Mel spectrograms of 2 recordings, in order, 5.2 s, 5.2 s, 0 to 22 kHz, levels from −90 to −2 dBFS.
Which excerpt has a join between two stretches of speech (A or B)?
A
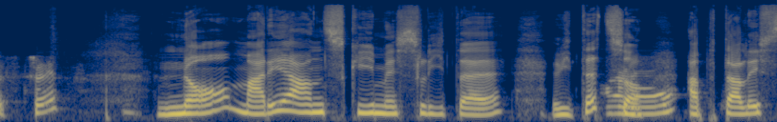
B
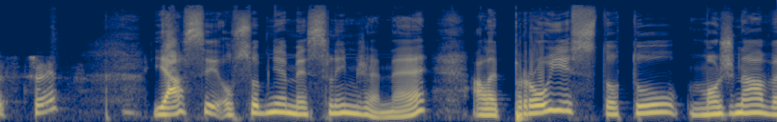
B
